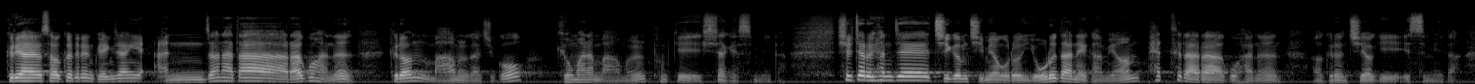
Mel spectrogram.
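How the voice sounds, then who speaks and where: A middle-aged male pastor preaching an early-morning sermon, filling pauses with "eo" and letting his phrases rise and then drop. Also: on the low side, sing-song, fairly bright tone. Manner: frequent "eo" fillers, rising then dropping phrases. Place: church sanctuary. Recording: church hall reverb.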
